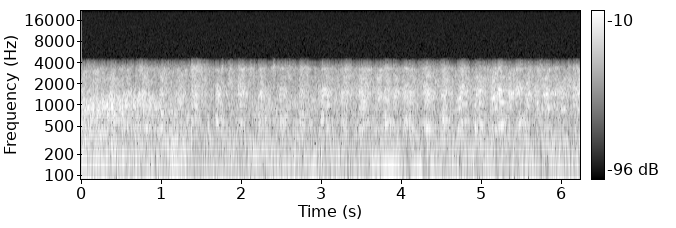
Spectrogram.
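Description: Two dogs play-fighting on a hard floor: a steady run of quick scuffles and clicks from their feet, with small dog noises mixed in.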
